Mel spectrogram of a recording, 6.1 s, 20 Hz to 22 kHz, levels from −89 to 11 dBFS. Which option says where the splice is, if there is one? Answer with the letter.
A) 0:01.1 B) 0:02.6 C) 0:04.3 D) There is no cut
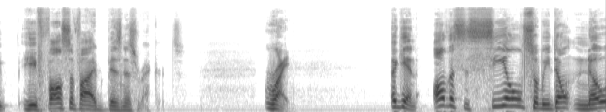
B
